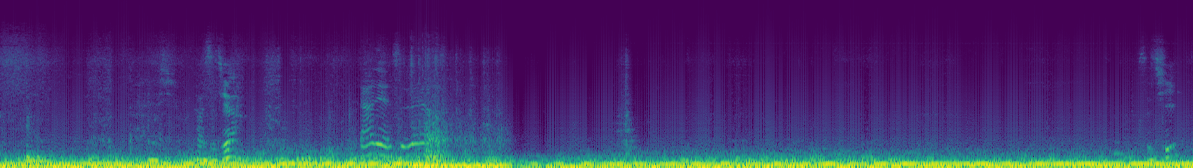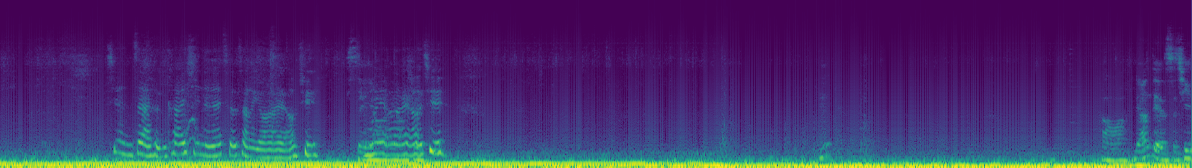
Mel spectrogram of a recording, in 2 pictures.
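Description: A young person talks nearby.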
